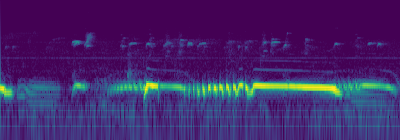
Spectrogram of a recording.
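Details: Indonesian puter pelung dove as a lure: short low coos lead into a rapidly pulsing phrase that smooths into a long, level, drawn-out tone, with light twittering of small birds in the background.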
